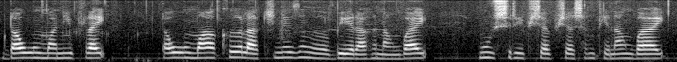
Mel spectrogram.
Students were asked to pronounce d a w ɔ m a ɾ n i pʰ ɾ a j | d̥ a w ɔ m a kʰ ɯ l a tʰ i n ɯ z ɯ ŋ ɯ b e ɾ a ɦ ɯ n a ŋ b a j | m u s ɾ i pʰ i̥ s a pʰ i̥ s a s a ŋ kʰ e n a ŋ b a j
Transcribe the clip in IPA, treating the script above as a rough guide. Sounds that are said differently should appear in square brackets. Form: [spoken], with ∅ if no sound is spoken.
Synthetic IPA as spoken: d a w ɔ m a [∅] n i pʰ ɾ a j | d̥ a w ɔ m a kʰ ɯ l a [kʰ] i n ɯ z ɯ ŋ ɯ b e ɾ a ɦ ɯ n a ŋ b a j | m u s ɾ i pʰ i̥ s a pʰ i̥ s a s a ŋ [tʰ] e n a ŋ b a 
